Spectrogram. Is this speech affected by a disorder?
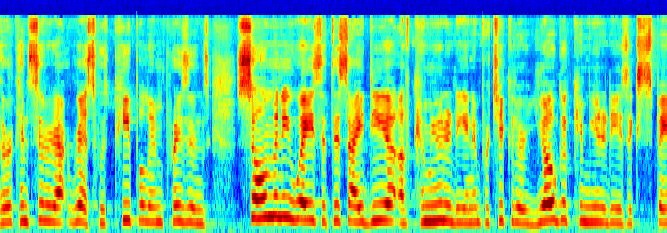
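No.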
